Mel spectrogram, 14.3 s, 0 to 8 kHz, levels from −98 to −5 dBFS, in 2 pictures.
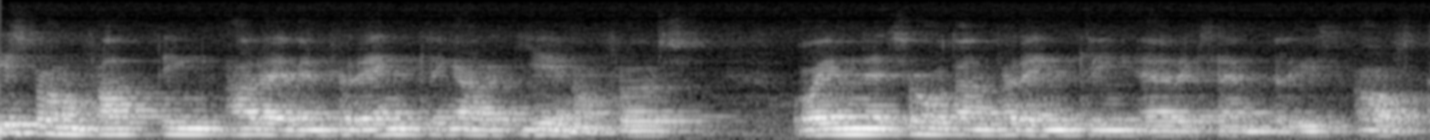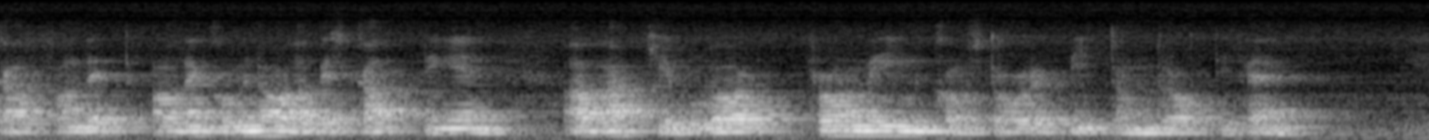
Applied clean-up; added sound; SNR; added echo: none; none; none; reverberation time 1.3 s.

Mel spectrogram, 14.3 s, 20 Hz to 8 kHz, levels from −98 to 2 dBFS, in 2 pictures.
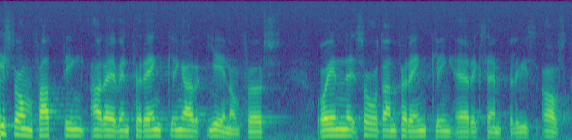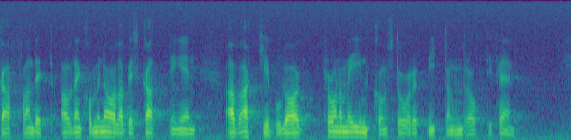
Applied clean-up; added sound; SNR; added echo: none; none; none; none.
